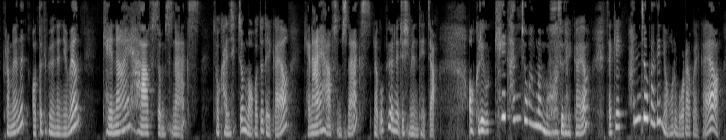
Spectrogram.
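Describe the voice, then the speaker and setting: A woman in her thirties with a husky voice, patiently explaining everyday English phrases to parents step by step. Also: low-pitched, very animated, normal speed. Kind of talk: explanatory lesson.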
